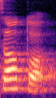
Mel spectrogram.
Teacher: তর উপর সাকিন অর্থাৎ কলকলা হরফের উপর সাকিন, আমরা কলকলার প্রতিধ্বনি করে পড়ব।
